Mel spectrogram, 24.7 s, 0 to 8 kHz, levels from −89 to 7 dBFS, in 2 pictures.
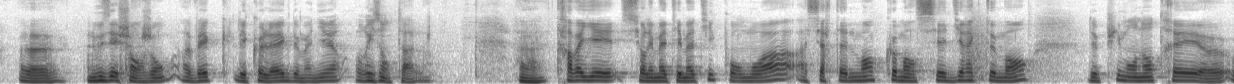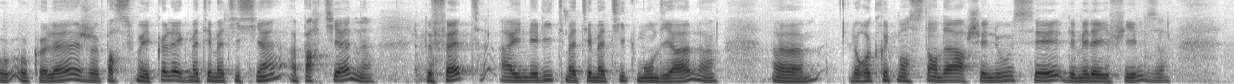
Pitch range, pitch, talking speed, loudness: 120-140 Hz, 130 Hz, 120 wpm, -18 LUFS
